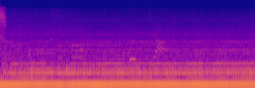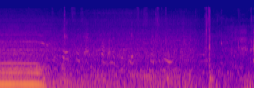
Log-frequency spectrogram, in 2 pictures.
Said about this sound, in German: Und jetzt machen wir die Leinen los. Leinen los! Und jetzt fahren wir los.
